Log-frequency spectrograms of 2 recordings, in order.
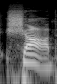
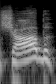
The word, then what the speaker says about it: Schaub: was Venezuelan where's Brandon Schwab from it's shab you have to say his name right Brenan shab yeah Brenan shab he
